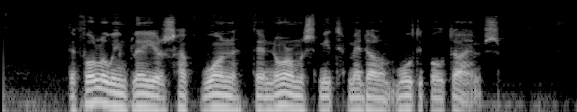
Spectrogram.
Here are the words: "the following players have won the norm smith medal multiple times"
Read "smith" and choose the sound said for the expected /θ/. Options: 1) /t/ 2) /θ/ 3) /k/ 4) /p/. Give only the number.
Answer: 1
